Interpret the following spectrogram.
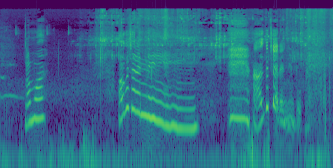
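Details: A dog-like pet cat lets out a short meow, then a long, drawn-out meow sliding downward for over a second, followed by a shorter cry, with human voices around it.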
